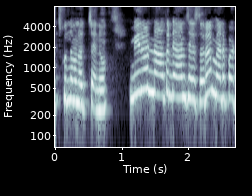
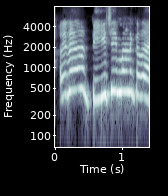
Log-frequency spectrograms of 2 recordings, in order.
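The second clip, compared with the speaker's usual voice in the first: plaintive plea; 5 semitones higher than usual. Retold or imitated. Husband pleads as wife leaves.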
